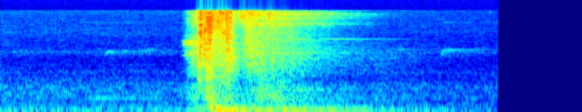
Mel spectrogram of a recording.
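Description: A game menu plays a whooshing click sound.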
